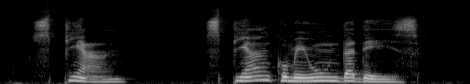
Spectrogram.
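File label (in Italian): "spiân", Reggiano; franco, sincero, molto diretto; reggiane; dialetto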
